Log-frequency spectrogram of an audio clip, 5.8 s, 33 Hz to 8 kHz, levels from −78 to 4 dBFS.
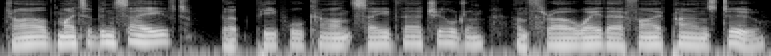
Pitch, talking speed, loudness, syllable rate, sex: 105 Hz, 195 wpm, -16 LUFS, 4.3 syllables/s, male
